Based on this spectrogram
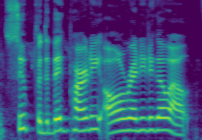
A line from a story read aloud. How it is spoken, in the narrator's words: He shouted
